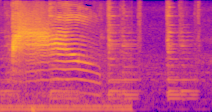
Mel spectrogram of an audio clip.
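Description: A cat meows twice: a long, loud meow whose pitch falls, over a low steady hum, then a shorter meow.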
